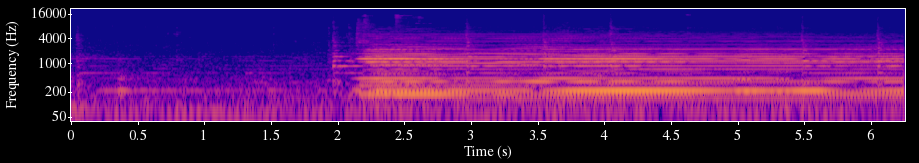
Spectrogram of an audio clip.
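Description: Harmonium playing a quiet low drone, then about two seconds in a full sustained chord that is held steady with slight swells. Faint light ticks come about twice a second over it.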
